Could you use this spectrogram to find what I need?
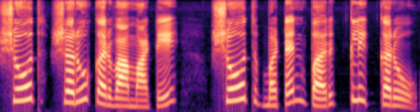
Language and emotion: Gujarati, neutral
